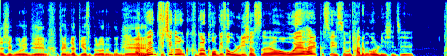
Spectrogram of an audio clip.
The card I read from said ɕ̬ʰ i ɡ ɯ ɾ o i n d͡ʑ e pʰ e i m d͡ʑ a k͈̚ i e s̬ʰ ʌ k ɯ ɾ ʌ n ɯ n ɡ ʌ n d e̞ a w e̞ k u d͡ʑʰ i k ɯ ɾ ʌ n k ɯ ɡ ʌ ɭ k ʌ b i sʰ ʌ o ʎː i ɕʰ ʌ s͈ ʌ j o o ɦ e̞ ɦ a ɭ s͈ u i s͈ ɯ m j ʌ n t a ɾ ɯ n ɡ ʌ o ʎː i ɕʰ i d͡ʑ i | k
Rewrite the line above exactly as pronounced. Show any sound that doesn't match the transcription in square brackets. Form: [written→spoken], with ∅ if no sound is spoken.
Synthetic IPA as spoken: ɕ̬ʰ i ɡ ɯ ɾ o i n d͡ʑ e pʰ e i m d͡ʑ a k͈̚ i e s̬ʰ ʌ k ɯ ɾ ʌ n ɯ n ɡ ʌ n d e̞ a w e̞ k u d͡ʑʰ i k ɯ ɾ ʌ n k ɯ ɡ ʌ ɭ k ʌ [b→ɡ] i sʰ ʌ o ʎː i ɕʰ ʌ s͈ ʌ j o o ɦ e̞ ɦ a ɭ s͈ u i s͈ ɯ m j ʌ n t a ɾ ɯ n ɡ ʌ o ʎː i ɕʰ i d͡ʑ i | k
